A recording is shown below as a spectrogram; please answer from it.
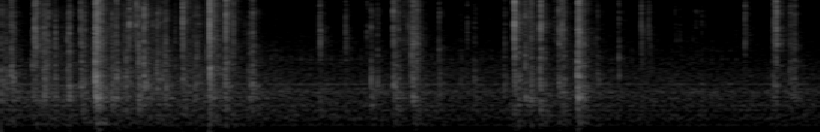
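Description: Fast typing with long painted nails of both hands on a pink low-profile plastic computer keyboard with white keys, resting on a wooden desk. Dense, bright, dry clicks come in quick bursts with short pauses, each click dying away almost at once, with no low end.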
